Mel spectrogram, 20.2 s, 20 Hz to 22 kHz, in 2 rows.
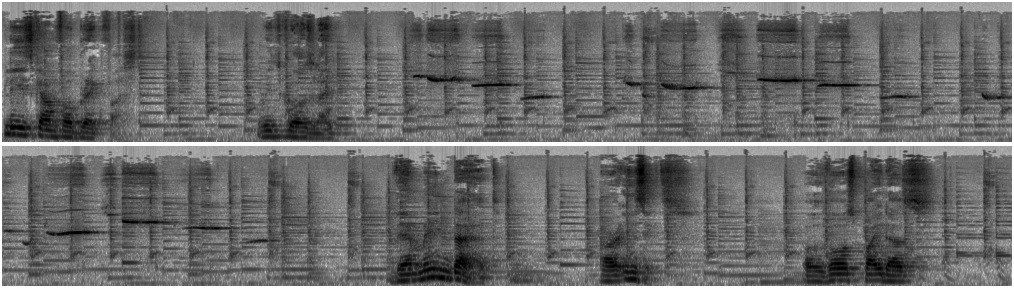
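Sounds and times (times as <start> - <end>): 
speech: 0.0 - 1.5, 2.6 - 3.5, 14.0 - 15.1, 16.1 - 16.8, 18.1 - 19.4
brown-throated wattle-eye six-note call: 4.1 - 12.9.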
